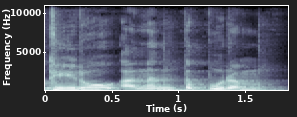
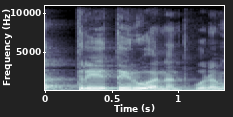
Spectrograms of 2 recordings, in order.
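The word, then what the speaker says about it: तिरुवनंतपुरम: अपन तिरु बोलते हैं, थिरु होता है, क्योंकि तमिल, तेलुगु, मलयालम में थिरु का मतलब श्री होता है।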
